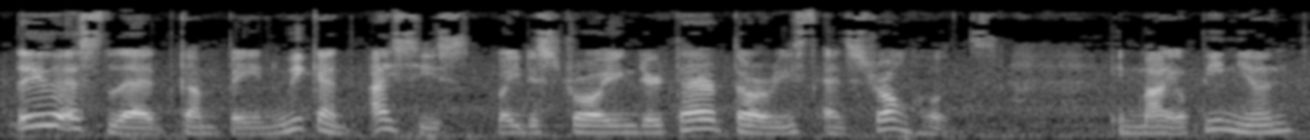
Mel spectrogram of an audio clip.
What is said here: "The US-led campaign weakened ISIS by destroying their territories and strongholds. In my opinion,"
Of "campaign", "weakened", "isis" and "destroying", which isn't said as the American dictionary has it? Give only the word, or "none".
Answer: none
